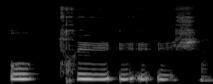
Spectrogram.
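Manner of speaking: "autruche" with the U held and pulsed, "o-tru-u-uche"; teacher drawing out "autruche" on its U; stretched vowel. Shown as a demonstration.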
